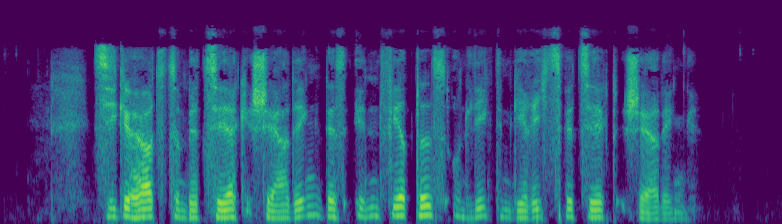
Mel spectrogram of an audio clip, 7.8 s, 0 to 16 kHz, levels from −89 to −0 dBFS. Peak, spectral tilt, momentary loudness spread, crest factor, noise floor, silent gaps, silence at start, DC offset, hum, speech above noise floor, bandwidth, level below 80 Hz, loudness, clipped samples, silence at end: 0 dBFS; -3.5 dB/octave; 13 LU; 20 dB; -68 dBFS; none; 0.5 s; under 0.1%; none; 48 dB; 10.5 kHz; -50 dBFS; -20 LUFS; under 0.1%; 0.9 s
